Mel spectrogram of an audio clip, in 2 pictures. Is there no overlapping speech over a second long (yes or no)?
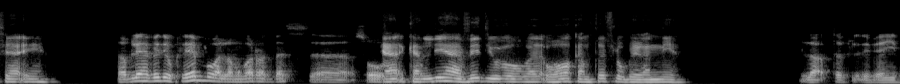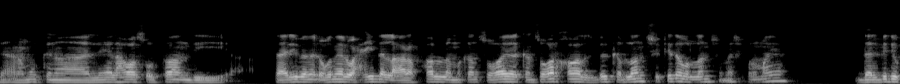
yes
